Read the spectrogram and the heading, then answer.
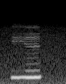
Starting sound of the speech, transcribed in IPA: j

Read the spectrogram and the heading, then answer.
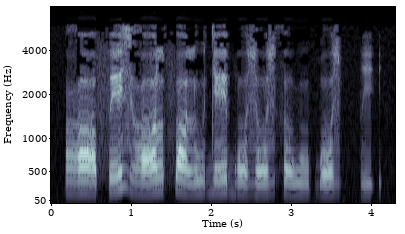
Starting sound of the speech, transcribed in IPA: ɣ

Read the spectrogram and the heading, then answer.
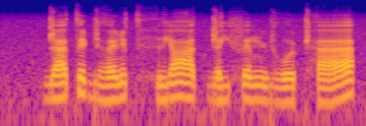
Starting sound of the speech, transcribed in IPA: ɖ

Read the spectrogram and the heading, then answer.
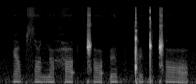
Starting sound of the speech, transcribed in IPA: æ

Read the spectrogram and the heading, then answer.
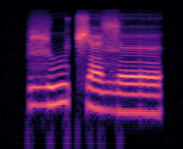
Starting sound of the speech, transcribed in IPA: ɮ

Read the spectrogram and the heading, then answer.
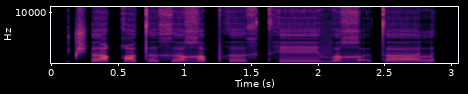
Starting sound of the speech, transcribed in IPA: t͡ʃʼ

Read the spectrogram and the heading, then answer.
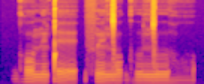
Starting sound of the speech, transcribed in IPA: ɡʱ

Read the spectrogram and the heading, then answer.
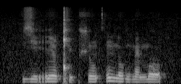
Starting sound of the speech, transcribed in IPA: zʲ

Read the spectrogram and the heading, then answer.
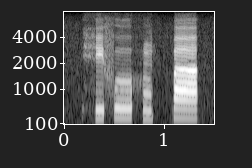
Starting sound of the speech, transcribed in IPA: h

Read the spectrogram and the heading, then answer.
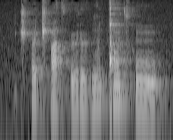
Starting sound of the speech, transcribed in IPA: t͡ʃʼ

